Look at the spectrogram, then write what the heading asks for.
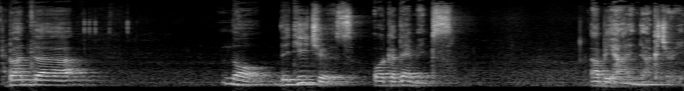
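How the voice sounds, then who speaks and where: Amid noticeable background noise and audible room echo, a man with a Japanese accent talks at a very slow pace with long, frequent pauses and very even loudness. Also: fairly high pitch for a man, ordinary pitch variation. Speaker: professor. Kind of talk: interview. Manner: halting.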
